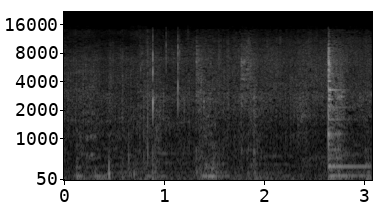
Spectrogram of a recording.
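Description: Ghughni stirred in a pan over low heat, with soft scraping and a quiet sizzle broken by a few light clinks of a spatula and one sharper metallic knock, close and fairly quiet.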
